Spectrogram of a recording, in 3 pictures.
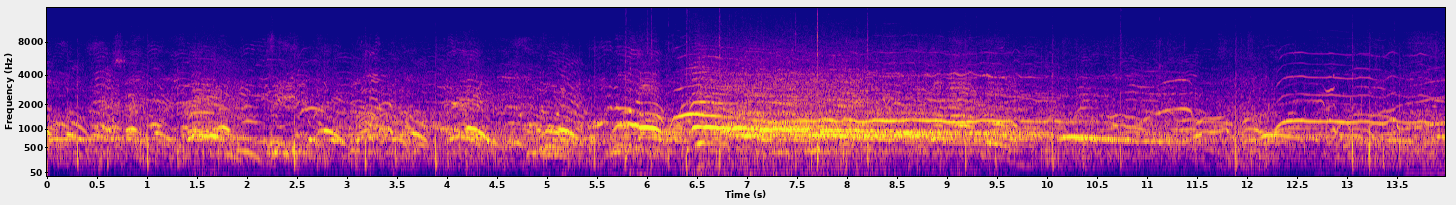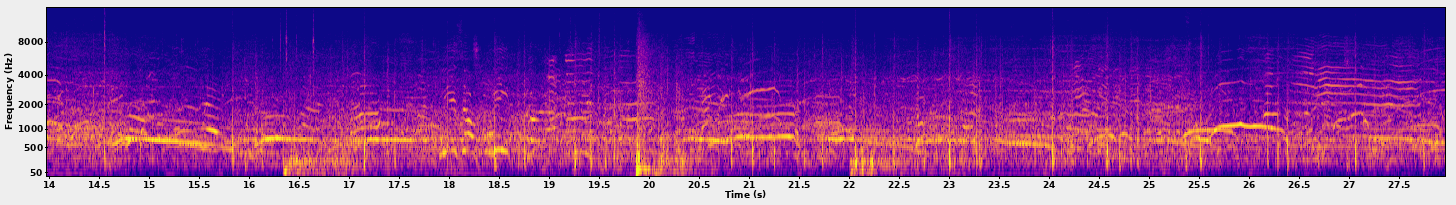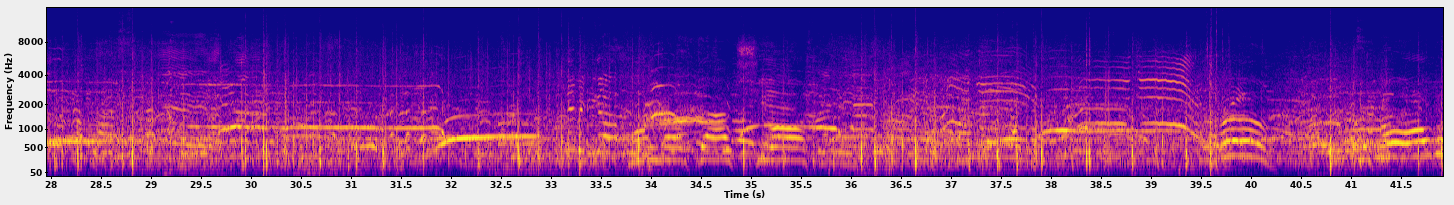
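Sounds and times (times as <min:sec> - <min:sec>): crowd shouting and cheering: 0:00.0 - 0:41.9
firecrackers banging: 0:02.4 - 0:41.9
firecracker pops: 0:15.7 - 0:33.9
loud bang: 0:16.1 - 0:17.8, 0:19.5 - 0:24.8.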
